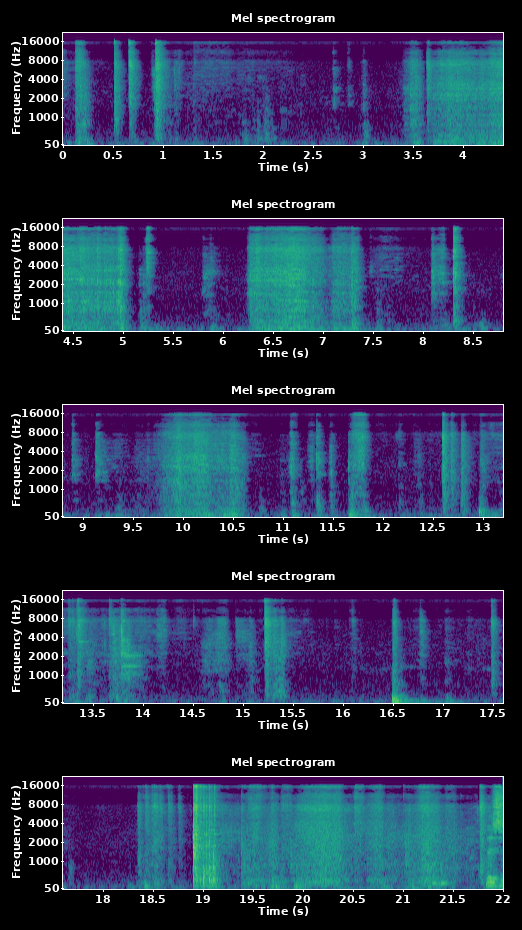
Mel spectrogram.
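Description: A utility knife slicing through heavy leather along a straightedge, several separate rasping strokes each about a second long, with small clicks between them. Near the end comes a sharp click and a longer stretch of the leather rubbing and sliding on the wooden bench.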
